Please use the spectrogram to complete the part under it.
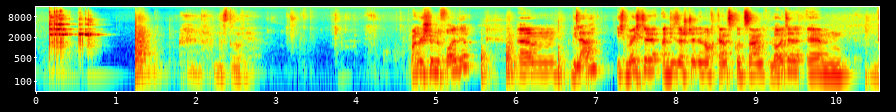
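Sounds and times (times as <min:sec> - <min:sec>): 
glasses clinking in a toast: 0:00.0 - 0:01.0
speech: 0:01.9 - 0:02.8, 0:04.7 - 0:10.5.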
